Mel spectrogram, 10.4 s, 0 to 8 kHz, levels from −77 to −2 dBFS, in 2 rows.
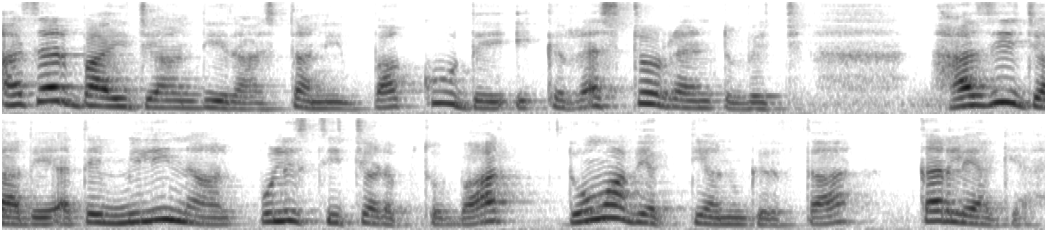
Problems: none marked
